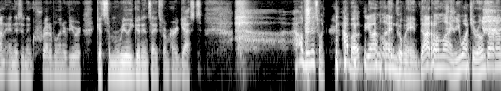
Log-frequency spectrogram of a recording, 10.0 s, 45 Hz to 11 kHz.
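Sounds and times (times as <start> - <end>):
person sighing: 9.7 - 10.0.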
